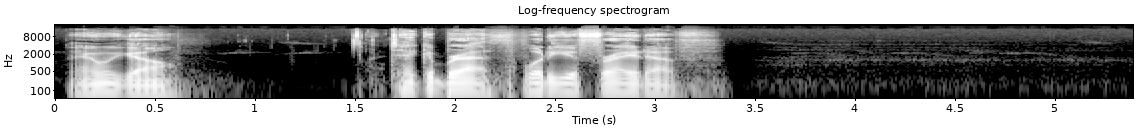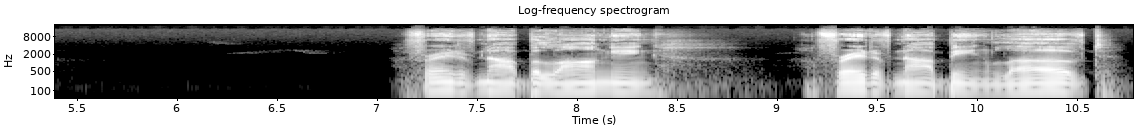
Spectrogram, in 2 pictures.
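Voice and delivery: low, soft meditation voice; hushed, low-pitched breathing exercise; guided reflection. Real, not acted. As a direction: guide them gently inward, with long pauses. Leads a breathing and fear reflection.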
